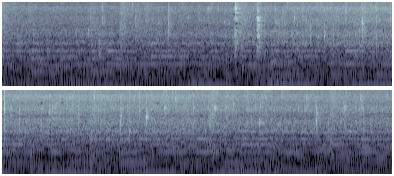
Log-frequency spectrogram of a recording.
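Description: Sliced onion and garlic frying in hot oil in a pan: a steady sizzle with scattered crackles, and a couple of louder pops about two and a half seconds in.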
